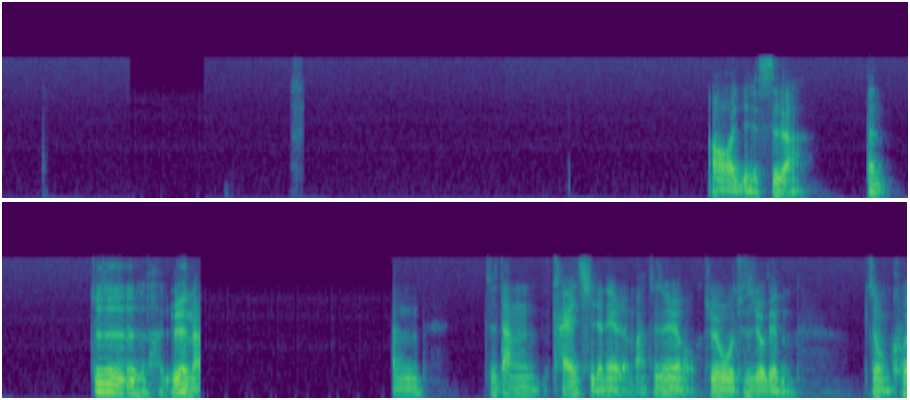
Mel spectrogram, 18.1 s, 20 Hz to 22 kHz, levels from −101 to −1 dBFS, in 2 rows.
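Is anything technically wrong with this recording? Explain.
Yes. Throughout the speech there is low bit depth with noise shaping: a steady, thin hiss, roughly 25 dB below the signal, climbing toward the top of the band. It fits about 9-bit quantisation with the rounding error pushed upward in frequency.

Playback stalls occur from 1.28 to 2.03 s (0.75 s) and from 11.04 to 12.96 s (1.92 s). The sound cuts out mid-flow and then resumes, most likely because the player ran short of data or its thread was blocked.

Catch-up at higher speed follows each stall. From 2.03 to 5.03 s playback runs at 1.15x, raising pitch roughly two semitones. From 12.96 to 15.96 s it runs at 1.1x, about a semitone and a half higher.

The band limit near 7.7 kHz and the light upper-band hiss point to G.722 wideband telephone coding, likely in its 48 kbit/s mode.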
